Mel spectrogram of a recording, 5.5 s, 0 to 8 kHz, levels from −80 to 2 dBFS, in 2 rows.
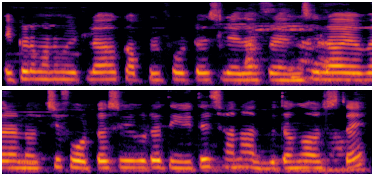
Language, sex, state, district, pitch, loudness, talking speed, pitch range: Telugu, male, Telangana, Nalgonda, 240 Hz, -20 LUFS, 160 wpm, 235-250 Hz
